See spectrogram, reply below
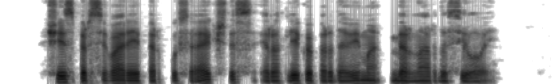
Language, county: Lithuanian, Vilnius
